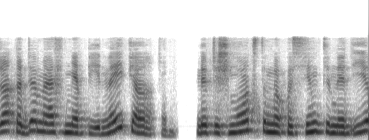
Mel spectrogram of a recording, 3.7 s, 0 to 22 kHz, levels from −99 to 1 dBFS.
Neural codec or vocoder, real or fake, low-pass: codec, 16 kHz, 1 kbps, FunCodec, trained on Chinese and English, 50 frames a second; fake; 7.2 kHz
